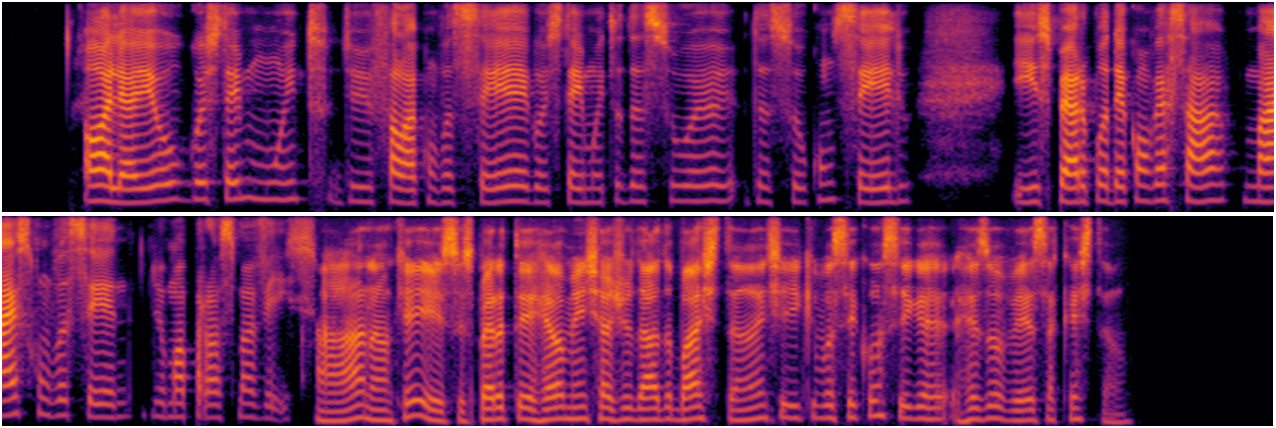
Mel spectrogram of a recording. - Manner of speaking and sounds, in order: tapping
- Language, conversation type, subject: Portuguese, advice, Como posso expressar minha criatividade sem medo de críticas?
- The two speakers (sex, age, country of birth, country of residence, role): female, 45-49, Brazil, Portugal, user; male, 35-39, Brazil, France, advisor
